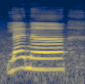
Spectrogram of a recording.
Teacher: لانا، تو یہ جو لانا ہے نا تو یہ غلط ہے، لام کے اوپر سمپل زبر ہے تو ہم اس کو سمپل زبر ہی پڑھیں گے، جبکہ نون الف زبر نا الف مدہ ہے تو ہم اس کو ہی کھینچیں گے، زبر کو نہیں کھینچیں گے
